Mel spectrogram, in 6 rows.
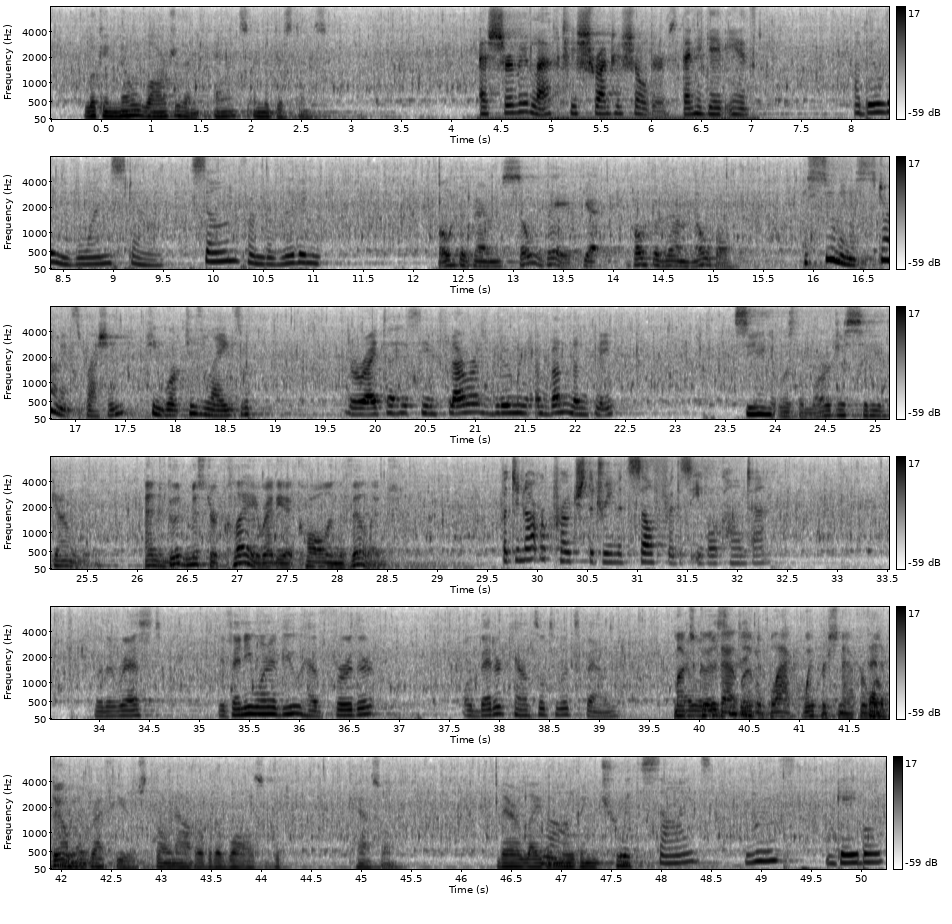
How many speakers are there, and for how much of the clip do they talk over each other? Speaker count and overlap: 10, about 6%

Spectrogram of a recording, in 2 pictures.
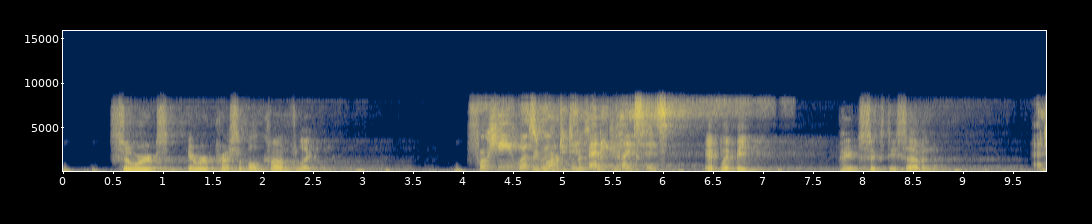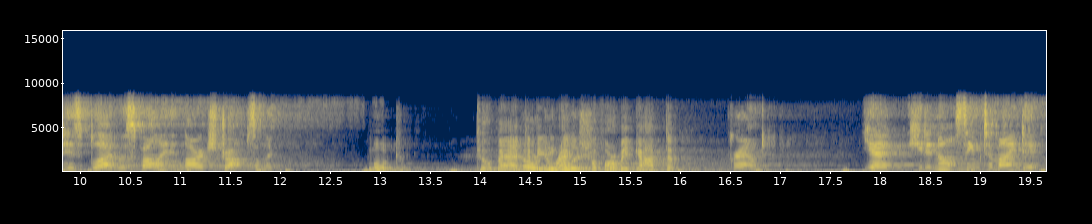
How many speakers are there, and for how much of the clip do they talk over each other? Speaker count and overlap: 3, about 14%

